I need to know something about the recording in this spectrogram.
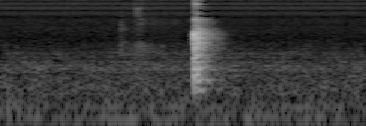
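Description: A single sharp tap about a second and a half in: a small cup knocked down onto a wooden tabletop.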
